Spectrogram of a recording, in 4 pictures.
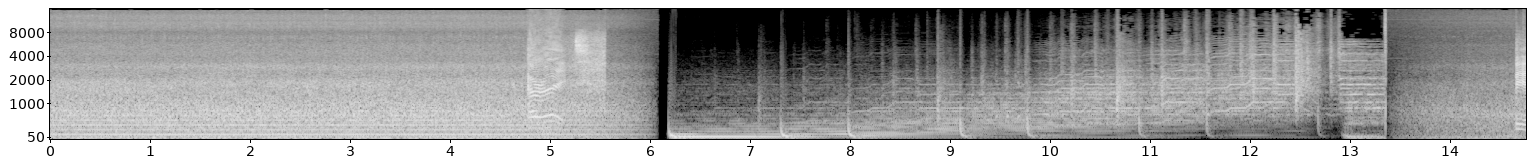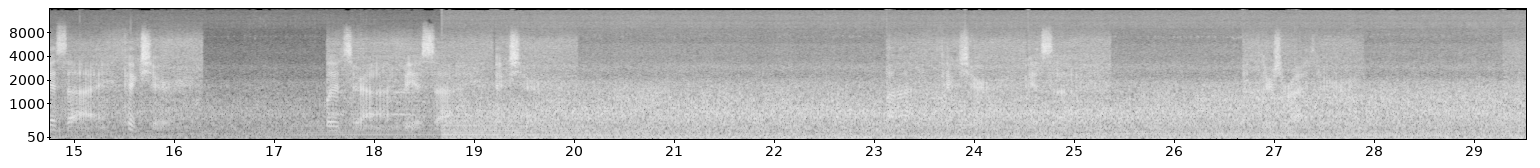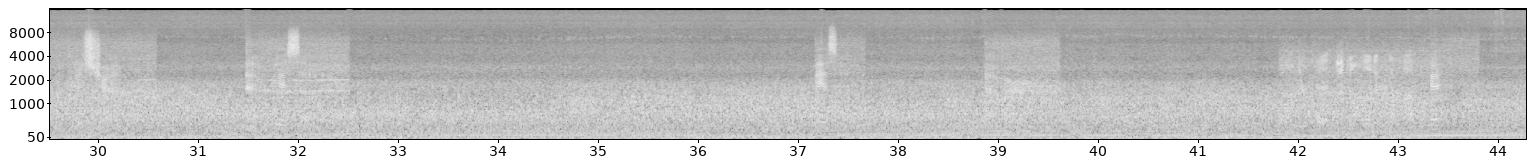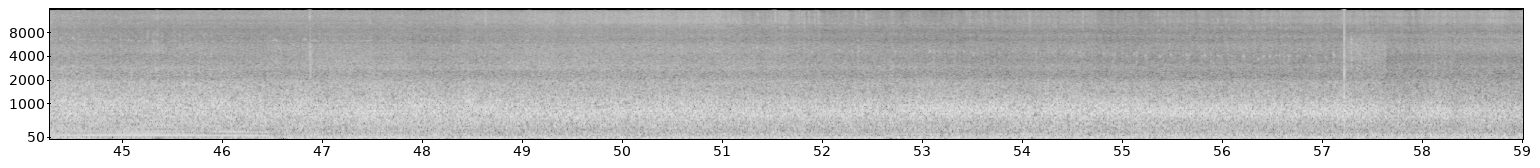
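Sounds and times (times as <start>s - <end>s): propeller airplane engine drone: 0.0s - 6.2s, 13.4s - 59.0s
heavy wind rush: 13.5s - 59.0s.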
